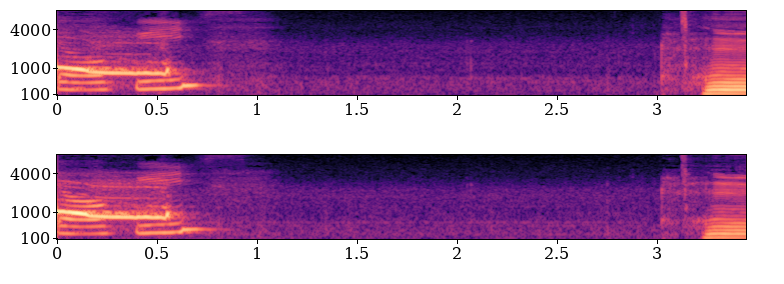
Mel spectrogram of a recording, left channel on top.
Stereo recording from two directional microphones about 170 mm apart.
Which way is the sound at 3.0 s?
50° left (ahead or behind).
